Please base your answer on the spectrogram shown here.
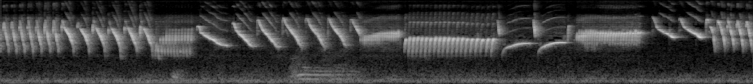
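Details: Canary song played to coax a quiet canary into singing: rapid trills of descending buzzy notes, a steady rolling tour, then curved swooping whistles and fast repeated chips, all high-pitched and bright.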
